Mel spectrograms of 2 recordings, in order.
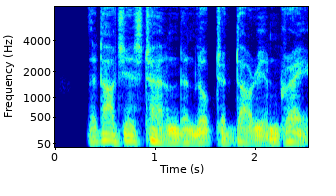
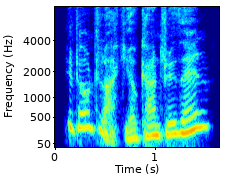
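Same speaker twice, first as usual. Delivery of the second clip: arch, teasing noblewoman, pitched up; high Duchess voice; 6 dB louder than usual. Acted. Duchess challenging Lord Henry, high and teasing. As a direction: play the witty Duchess, high and bright.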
